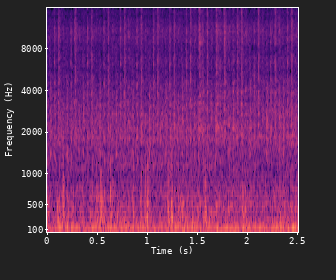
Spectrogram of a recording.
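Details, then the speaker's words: 1944 Ford 2N tractor idling in neutral on choke after an over-long oil pressure regulator was fixed: low, fairly even putter with rattly clatter on top. Oil pressure is right and no oil leaks, so the idle is normal. "Look at that, we're running right where we should on the oil pressure. Are we spewing oil out? Doesn't look like it."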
